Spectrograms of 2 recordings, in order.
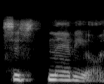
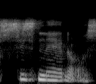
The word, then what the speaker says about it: Cisneros: Okay, now our next one is Evelyn Cisnerios. Cisneros. Cisneros. I hope I pronounced it right.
